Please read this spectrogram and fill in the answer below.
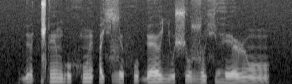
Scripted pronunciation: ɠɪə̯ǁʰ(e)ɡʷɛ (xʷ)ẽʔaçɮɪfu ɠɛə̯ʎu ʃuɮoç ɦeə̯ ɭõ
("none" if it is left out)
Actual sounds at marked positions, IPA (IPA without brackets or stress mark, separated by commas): ẽ, xʷ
